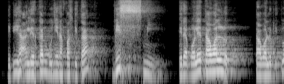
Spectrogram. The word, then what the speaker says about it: bismi: Perhatikan ayat yang pertama, di sini ada huruf sin, jangan dipantulkan. Enggak boleh dibaca bisa, harusnya dibaca bismi. Jadi alirkan bunyi nafas kita, bismi.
